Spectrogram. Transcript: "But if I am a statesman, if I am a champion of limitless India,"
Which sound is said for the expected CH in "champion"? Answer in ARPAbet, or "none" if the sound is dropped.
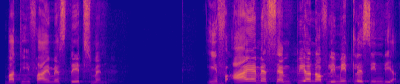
S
